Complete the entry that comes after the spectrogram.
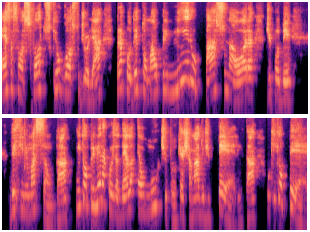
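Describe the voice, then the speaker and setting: Against a quiet background, a man speaks in a high pitch. His voice makes very wide pitch swings. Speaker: investment advisor. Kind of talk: live webinar lecture. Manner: fast; casual, animated.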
